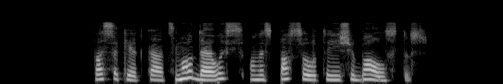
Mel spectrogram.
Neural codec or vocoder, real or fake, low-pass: codec, 16 kHz in and 24 kHz out, 1.1 kbps, FireRedTTS-2 codec; fake; 7.2 kHz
